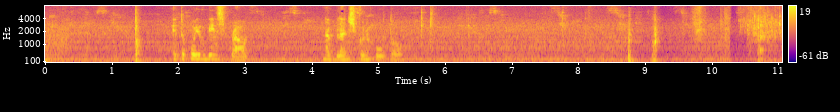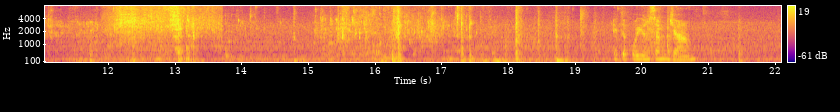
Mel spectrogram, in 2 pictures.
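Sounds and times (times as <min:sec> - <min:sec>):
tap water running into sink: 0:10.4 - 0:18.2.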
